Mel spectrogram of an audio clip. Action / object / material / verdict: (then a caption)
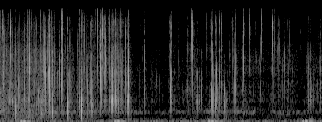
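shake / plastic bag filled with small plastic beads / plastic / none. A hand-sized clear plastic bag full of small white plastic pearls is squeezed with the fingertips and the whole hand. Dense, bright crinkling and crunching with sharp clicks fills the first two and a half seconds, then thins to softer, sparser crinkles with occasional louder snaps.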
